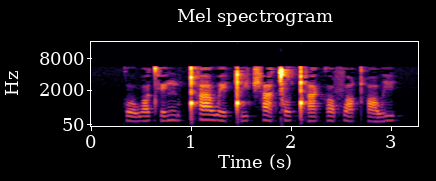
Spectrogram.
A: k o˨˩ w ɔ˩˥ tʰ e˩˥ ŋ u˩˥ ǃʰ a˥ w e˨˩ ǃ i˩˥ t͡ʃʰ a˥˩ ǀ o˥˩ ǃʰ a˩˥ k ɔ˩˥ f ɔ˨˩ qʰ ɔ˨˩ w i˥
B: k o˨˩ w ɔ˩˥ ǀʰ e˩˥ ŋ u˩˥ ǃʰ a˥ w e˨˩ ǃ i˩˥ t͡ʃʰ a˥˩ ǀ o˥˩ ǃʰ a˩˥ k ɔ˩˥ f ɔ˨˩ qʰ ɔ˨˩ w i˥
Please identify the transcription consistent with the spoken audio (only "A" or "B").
A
